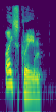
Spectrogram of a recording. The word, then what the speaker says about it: ice cream: With compound nouns, the stress usually goes on the first part, like this. Popcorn, ice cream, keyboard.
